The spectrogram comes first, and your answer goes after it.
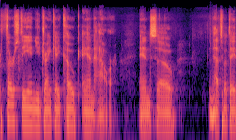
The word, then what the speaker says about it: Couchenour: Um, but Coke an hour is how you pronounce it.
